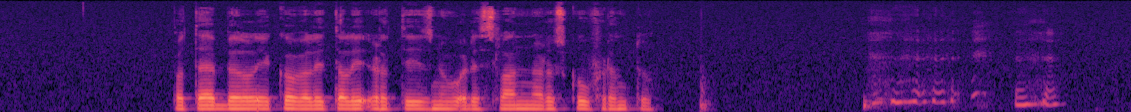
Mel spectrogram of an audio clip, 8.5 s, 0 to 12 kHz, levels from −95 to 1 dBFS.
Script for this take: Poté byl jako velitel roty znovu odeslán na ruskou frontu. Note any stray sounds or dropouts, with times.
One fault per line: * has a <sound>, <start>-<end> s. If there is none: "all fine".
* has a thud, 5.2-5.4 s
* has a laugh, 6.5-8.0 s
